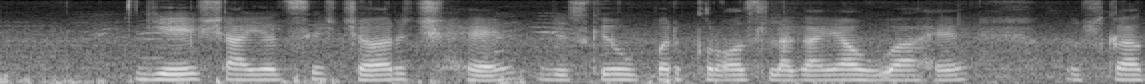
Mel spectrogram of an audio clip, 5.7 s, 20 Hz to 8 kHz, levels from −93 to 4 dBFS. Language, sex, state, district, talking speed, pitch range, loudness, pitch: Hindi, male, Maharashtra, Mumbai Suburban, 125 wpm, 175-190 Hz, -16 LUFS, 180 Hz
